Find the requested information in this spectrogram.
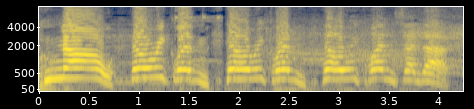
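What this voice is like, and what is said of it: Yelling. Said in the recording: “Why are you yelling at me?”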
